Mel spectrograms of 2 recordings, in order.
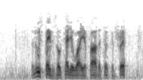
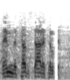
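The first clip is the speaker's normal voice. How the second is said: tense noir voice-over, building with the action; hard-boiled narration; 2 semitones higher than usual. A narrator's reading. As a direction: tell it like a weary detective looking back. Hard-boiled first-person narration over music.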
